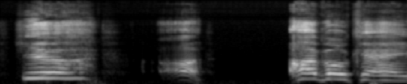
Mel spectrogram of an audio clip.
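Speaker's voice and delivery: very slow, high, acted near-death voice. Retelling a sick-looking Gen Z kid's reply to "are you good": imitating someone sounding near death. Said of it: "in the most not okay way manner".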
